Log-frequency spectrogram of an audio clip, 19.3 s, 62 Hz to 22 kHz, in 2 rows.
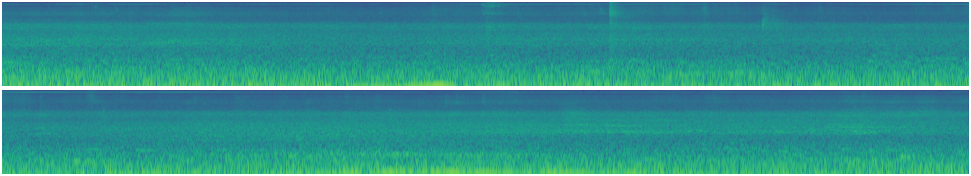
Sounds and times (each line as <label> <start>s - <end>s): Traffic sound 11.1s - 19.3s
